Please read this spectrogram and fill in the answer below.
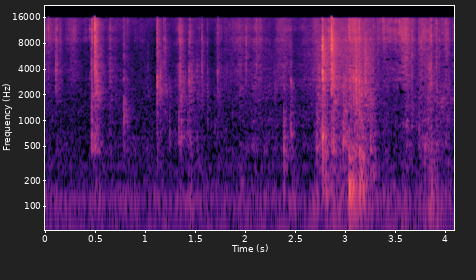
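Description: A stiff plastic stencil sheet being handled, crinkling and rustling in a few short crackles, with the loudest cluster about three seconds in.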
